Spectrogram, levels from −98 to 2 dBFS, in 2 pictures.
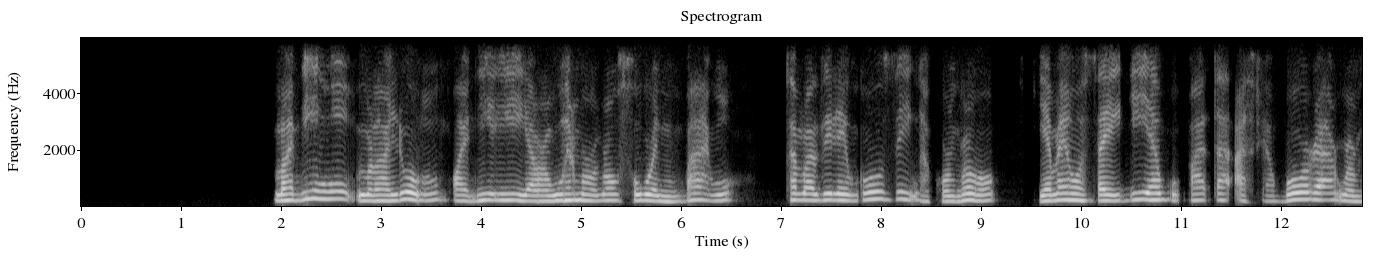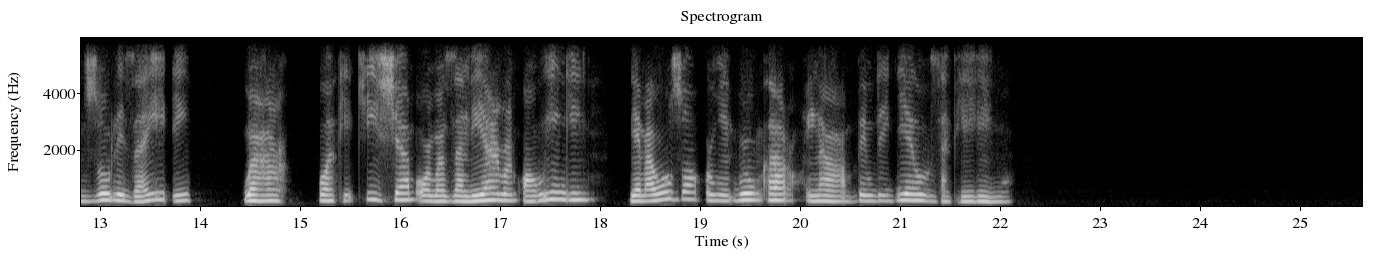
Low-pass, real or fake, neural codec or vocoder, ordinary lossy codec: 5.4 kHz; fake; autoencoder, 44.1 kHz, a latent of 192 numbers a frame, MeloTTS; Opus, 32 kbps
